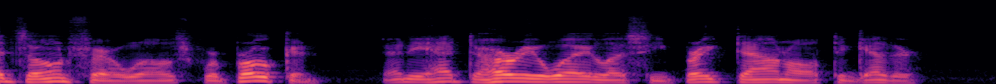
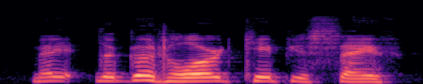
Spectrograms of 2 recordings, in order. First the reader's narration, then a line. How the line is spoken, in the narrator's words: sobbed Charity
